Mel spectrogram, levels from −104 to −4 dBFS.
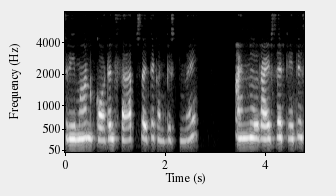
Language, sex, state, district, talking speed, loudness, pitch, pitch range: Telugu, female, Telangana, Karimnagar, 125 wpm, -18 LUFS, 295 Hz, 285-320 Hz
